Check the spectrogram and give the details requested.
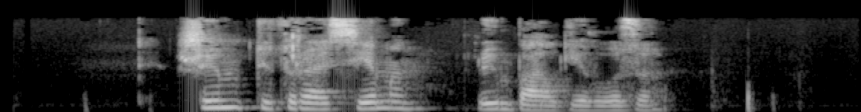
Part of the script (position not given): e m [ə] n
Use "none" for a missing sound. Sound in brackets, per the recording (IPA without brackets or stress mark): ə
